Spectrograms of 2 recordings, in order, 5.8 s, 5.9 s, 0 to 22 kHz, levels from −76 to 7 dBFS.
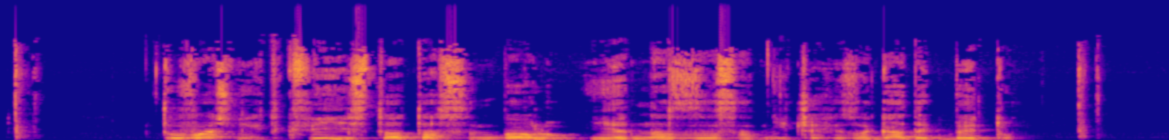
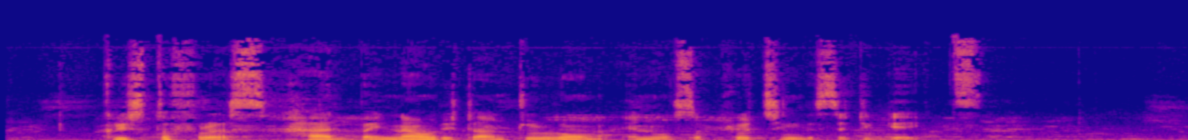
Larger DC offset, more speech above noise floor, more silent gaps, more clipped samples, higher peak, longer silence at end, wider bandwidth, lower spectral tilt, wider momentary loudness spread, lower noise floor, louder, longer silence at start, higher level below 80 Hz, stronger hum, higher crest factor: neither; first, 52 dB vs 23 dB; neither; neither; about the same, 0 dBFS vs -2 dBFS; first, 0.35 s vs 0 s; first, over 20 kHz vs 16.5 kHz; second, -0.5 dB/octave vs -4 dB/octave; first, 15 LU vs 10 LU; first, -67 dBFS vs -43 dBFS; first, -14 LUFS vs -20 LUFS; about the same, 0.05 s vs 0.05 s; second, -66 dBFS vs -44 dBFS; neither; about the same, 16 dB vs 20 dB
